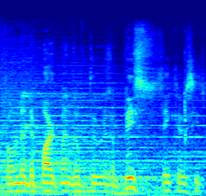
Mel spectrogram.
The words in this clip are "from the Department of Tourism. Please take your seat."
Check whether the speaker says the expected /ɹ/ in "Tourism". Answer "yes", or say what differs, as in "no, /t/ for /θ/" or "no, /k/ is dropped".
no, /ɹ/ is dropped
